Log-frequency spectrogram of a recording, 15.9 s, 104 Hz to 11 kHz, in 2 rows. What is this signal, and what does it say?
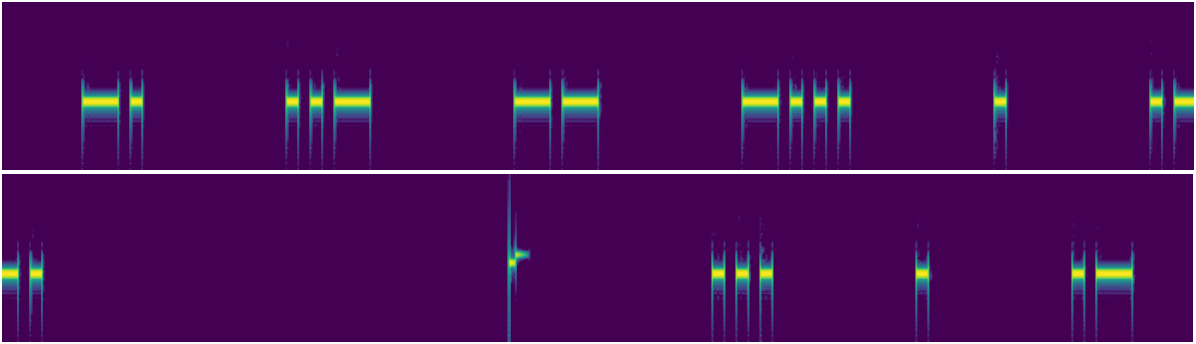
Morse code, heard as a keyed tone, about 15 wpm, spaced as for 7 wpm, 700 Hz. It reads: NUMBER SEA
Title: 4x Character Spacing - Top 300 Words - 15wpm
